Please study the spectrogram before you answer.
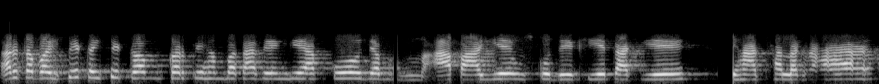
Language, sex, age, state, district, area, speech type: Hindi, female, 60+, Uttar Pradesh, Varanasi, rural, conversation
